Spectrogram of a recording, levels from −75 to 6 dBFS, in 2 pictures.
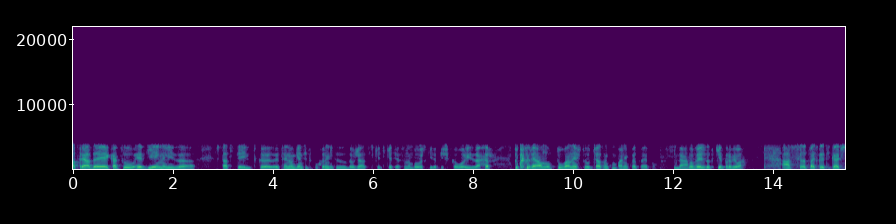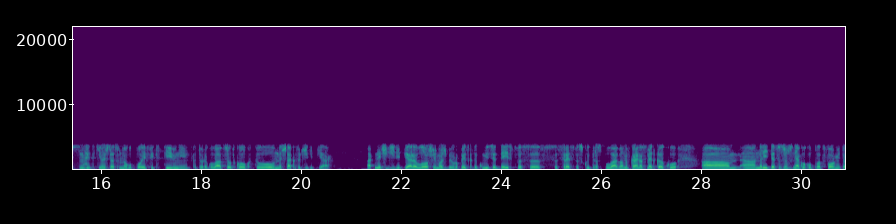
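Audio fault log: Throughout: GSM full-rate codec. The speech is confined to roughly 200 Hz to 3.7 kHz, with nothing above. The codec rebuilds each voice from a vocal-tract filter driven by a sparse, regularly spaced pulse train, keeping only one excitation sample in three. That coarse excitation gives the plainly audible buzzy, gravelly grain on voiced sounds, which fits the 13 kbps full-rate scheme.
5.08–5.16 s, 6.76–6.79 s, 12.58–12.66 s, 15.40–15.58 s, 19.28–19.41 s, 26.86–26.93 s: lost GSM frames. At each point the decoder stopped receiving usable data and repeated the last good frame's settings, so the sound freezes into a rough, metallic ring. Most gaps last about 60 ms and the one at 6.76 s about 20 ms. At 15.40 s the gap stretches to 160 ms.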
